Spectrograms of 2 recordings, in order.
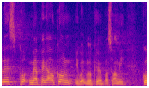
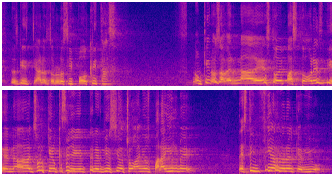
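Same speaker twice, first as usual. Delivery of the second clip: crying, tearful, pitched-up words; 7 semitones higher, 4 dB louder than usual. Retelling what a crying boy said about Christians: imitating a crying boy. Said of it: "Se puso a llorar y me decía".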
